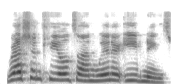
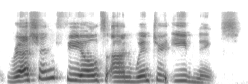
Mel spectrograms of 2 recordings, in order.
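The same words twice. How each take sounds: First: It is read at a quicker pace. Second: It is read at a slower pace.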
